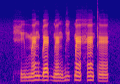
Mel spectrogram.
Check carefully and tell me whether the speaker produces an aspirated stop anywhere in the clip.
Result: no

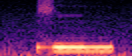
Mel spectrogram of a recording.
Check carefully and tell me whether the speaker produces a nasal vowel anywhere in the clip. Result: yes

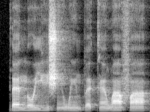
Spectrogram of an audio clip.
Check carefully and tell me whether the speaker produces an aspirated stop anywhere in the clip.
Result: no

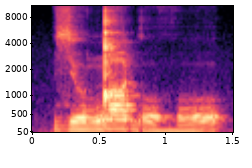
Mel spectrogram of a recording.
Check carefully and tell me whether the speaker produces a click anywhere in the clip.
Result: yes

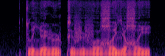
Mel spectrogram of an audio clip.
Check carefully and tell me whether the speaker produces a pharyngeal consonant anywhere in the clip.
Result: no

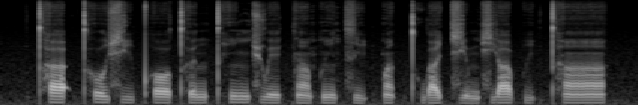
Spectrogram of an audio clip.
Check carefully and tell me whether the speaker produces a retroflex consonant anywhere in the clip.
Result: no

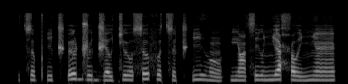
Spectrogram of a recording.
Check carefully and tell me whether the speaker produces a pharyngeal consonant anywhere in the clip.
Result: yes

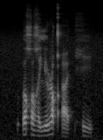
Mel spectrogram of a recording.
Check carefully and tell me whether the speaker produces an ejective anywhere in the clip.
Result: yes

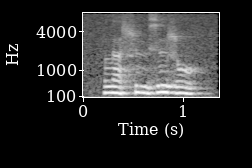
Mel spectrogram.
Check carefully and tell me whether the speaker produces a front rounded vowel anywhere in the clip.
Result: yes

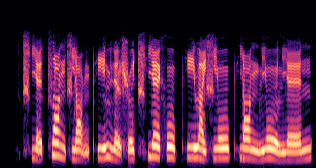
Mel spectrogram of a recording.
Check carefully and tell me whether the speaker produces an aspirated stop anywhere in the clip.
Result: yes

